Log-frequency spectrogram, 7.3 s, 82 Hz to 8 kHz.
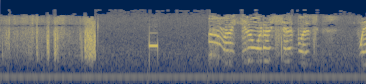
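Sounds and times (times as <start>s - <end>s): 
crackly band-limited phone-line static: 0.0s - 7.3s
telephone keypad tone: 3.0s - 3.2s.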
